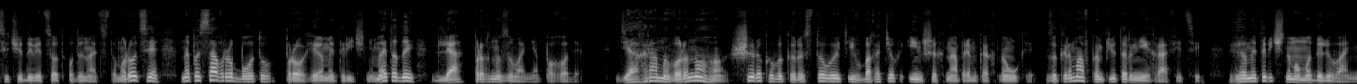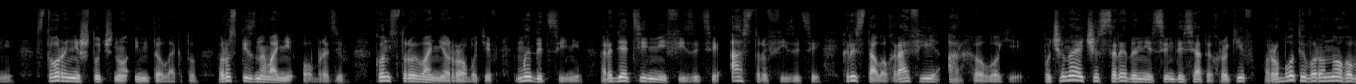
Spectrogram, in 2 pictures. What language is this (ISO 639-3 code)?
ukr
